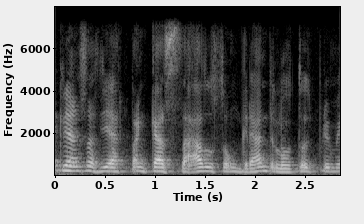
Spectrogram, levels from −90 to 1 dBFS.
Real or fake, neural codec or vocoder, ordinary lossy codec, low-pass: real; none; none; 7.2 kHz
